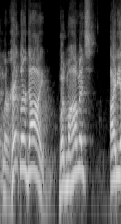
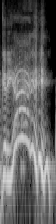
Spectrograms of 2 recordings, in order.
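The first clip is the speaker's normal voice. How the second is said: mock giddy cheer; 9 semitones higher, slower than usual. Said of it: "She's like".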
